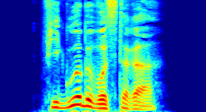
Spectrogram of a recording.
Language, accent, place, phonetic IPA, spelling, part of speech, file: German, Germany, Berlin, [fiˈɡuːɐ̯bəˌvʊstəʁɐ], figurbewussterer, adjective, De-figurbewussterer.ogg
- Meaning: inflection of figurbewusst: 1. strong/mixed nominative masculine singular comparative degree 2. strong genitive/dative feminine singular comparative degree 3. strong genitive plural comparative degree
